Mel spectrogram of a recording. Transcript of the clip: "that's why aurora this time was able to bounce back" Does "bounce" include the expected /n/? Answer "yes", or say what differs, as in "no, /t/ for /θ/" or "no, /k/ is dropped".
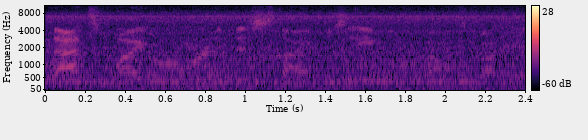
no, /n/ is dropped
